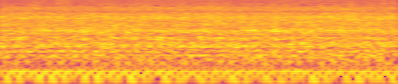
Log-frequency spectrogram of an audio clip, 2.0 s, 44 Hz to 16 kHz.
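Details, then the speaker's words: 2016 Chevrolet Colorado 3.6L V6 after spark plug replacement and walnut-blast intake valve cleaning for P0300/P0303 cylinder 3 misfire, codes cleared: steady, even smooth idle, no stumbles or skips, engine running cleanly; normal idle. "i'm sure it's going to be okay running nice and smooth now"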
